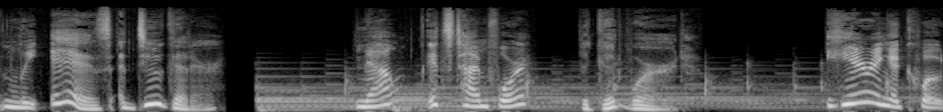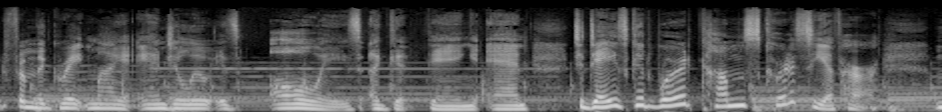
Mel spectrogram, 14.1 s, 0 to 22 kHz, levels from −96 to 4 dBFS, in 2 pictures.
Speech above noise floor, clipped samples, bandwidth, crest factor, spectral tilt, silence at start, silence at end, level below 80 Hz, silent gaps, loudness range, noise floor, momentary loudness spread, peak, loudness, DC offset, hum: 22 dB; under 0.1%; 16.5 kHz; 16 dB; -5 dB/octave; 0 s; 0 s; -54 dBFS; none; 2 LU; -42 dBFS; 15 LU; -4 dBFS; -20 LUFS; under 0.1%; none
